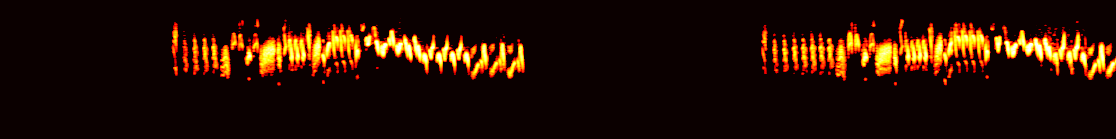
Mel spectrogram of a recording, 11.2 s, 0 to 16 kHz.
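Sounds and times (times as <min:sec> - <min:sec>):
house wren singing: 0:01.7 - 0:05.3, 0:07.6 - 0:11.1.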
